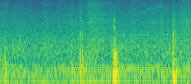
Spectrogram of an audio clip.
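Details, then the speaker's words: Lexus RX second generation after rubber door seal fitted around dashboard perimeter, driving: low road rumble and a few soft bumps, no dashboard squeak; squeak came from dashboard locating pins rubbing in body slots. "так вот значит резинку протянули по всему периметру теперь как видите и слышите что ничего больше не скрипит главный скрип"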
